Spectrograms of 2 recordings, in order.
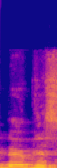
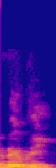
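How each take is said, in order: First: The final s sound is pronounced. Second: The final s sound is silent. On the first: The speaker calls it wrong. "ये डेब्रिस नहीं है" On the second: The speaker calls it right. "ये क्या बोला जाएगा डेबरी"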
